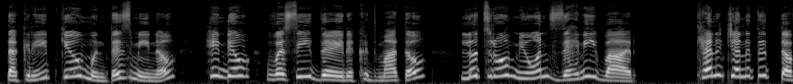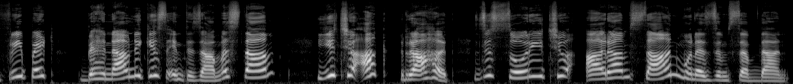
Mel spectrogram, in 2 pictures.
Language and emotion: Kashmiri, happy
